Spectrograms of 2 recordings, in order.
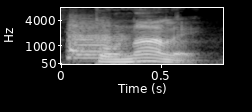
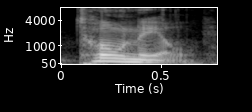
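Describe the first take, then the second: First: The name is pronounced like 'tonale'. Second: The name is pronounced like 'toenail'. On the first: The speaker calls it right. "It's tonale" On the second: The speaker calls it wrong. "not toenail"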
